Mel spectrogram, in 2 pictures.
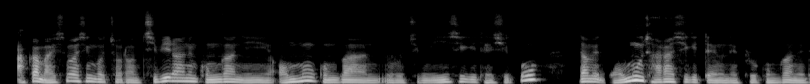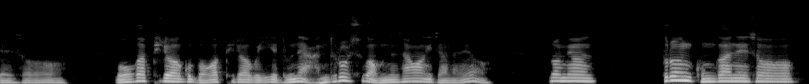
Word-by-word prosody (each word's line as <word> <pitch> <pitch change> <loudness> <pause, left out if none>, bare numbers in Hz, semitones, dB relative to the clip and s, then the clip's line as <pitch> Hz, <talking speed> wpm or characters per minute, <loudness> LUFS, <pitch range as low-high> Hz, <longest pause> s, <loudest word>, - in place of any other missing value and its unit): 아까 - - +1
말씀하신 140 +8 0
것처럼 105 -4 -3
집이라는 150 +6 +1
공간이 105 -5 0
업무 130 - +1
공간으로 100 -4 -2
지금 95 0 -6
인식이 110 +2 -2
되시고 185 - -1 0.3
그다음에 130 -2 +1
너무 145 - +5
잘 110 -5 -2
아시기 115 -3 -1
때문에 95 -3 -2
그 100 - -6
공간에 95 0 -2
대해서 90 +1 -6 0.5
뭐가 120 +9 +3
필요하고, 135 -4 +3
뭐가 105 +2 0
필요하고 110 -3 -1
이게 110 +3 0
눈에 115 +7 +2
안 90 -3 -2
들어올 165 +8 +1
수가 145 -2 -1
없는 100 +4 0
상황이잖아요. 115 - -2 0.6
그러면 155 -2 +2 0.7
그런 185 +1 +6
공간에서 135 -2 +2
110 Hz, 330 characters per minute, -22 LUFS, 95-140 Hz, 0.7 s, 그런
